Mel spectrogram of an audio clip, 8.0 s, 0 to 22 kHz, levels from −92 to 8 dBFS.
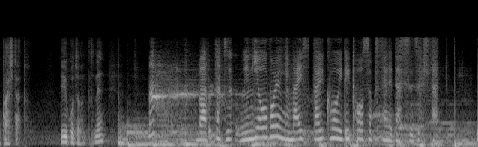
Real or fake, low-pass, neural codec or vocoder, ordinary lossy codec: fake; none; codec, 16 kHz, 0.5 kbps, FunCodec, trained on Chinese and English, 25 frames a second; none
